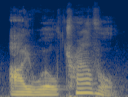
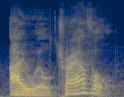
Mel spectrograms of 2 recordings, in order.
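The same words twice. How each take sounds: The two takes are said the same way.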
